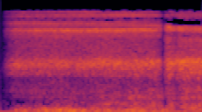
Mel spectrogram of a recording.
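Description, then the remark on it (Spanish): A steady, airy hiss of breath drawn through a narrowed throat, breathing with the larynx: a deep inhale and a slow-motion exhale, held long and even for a couple of seconds with a brief break near the end, with no talking. “Bueno, respiras así con este ruido, inhalas bien profundo y exhalas a cámara lenta.”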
